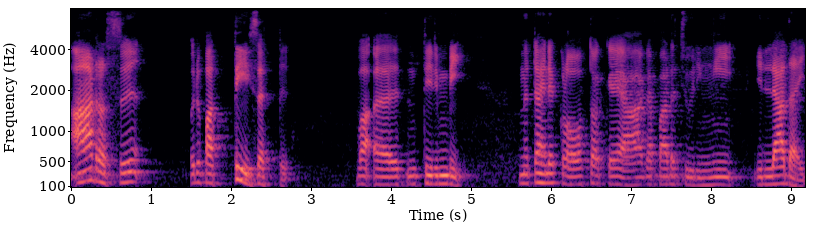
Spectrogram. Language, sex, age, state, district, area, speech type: Malayalam, male, 18-30, Kerala, Malappuram, rural, spontaneous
